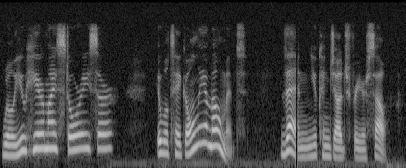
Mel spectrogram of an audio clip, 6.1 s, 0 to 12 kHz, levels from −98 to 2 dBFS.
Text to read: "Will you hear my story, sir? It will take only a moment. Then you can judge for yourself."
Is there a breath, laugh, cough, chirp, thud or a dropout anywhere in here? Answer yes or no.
yes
